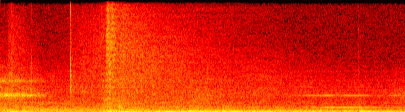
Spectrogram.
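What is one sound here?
A bright magical chime rings out and fades.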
